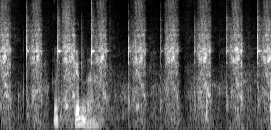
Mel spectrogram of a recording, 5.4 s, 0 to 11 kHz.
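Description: Metal filing on the body of a vintage Wilton No.4 bench vise, a rasping file stroke repeated about ten times in a steady back-and-forth rhythm, close and fairly loud, with brief spoken remarks among the strokes.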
